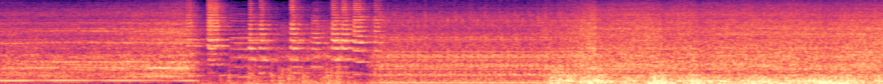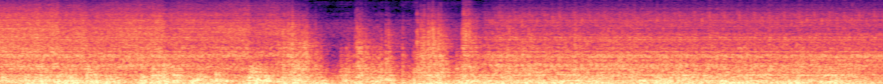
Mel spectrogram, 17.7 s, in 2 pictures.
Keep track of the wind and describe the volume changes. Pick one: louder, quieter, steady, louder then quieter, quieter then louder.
steady.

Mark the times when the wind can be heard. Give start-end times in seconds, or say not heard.
5.3-17.6.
